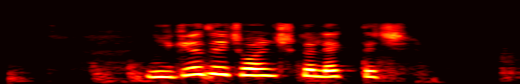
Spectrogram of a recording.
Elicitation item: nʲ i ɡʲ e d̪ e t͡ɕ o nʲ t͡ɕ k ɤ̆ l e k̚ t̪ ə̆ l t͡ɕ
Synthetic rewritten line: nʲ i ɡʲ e d̪ e t͡ɕ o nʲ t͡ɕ k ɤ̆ l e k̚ t̪ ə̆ t͡ɕ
